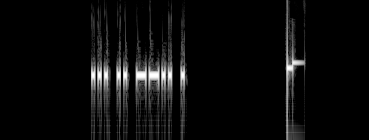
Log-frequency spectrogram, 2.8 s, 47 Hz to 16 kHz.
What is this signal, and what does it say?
Morse code, heard as a keyed tone, about 53 wpm, 700 Hz. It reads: SIZE
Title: Sentences from Top 400 Words - New Word Drill - 50wpm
